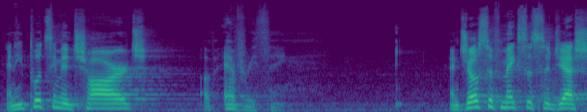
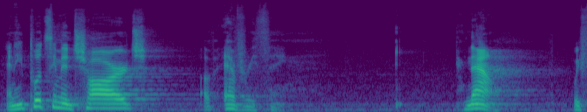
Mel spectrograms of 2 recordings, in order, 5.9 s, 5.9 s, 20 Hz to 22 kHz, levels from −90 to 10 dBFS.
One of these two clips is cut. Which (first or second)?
first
